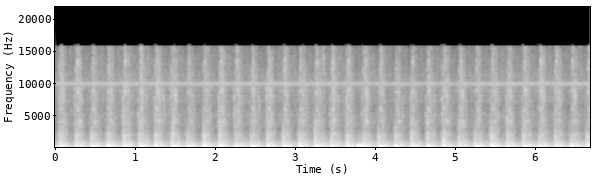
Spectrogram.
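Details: Portable embroidery machine shipped from Sekayu, South Sumatra with complaints of no embroidering, blank screen, hoop not positioning and dead touchscreen; test stitch after mainboard, LCD and touchscreen work: steady rhythmic stitching about 2.5 per second with smooth motor hum; normal embroidery stitching.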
